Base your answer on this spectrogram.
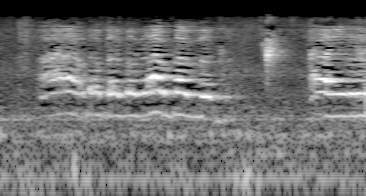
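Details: Domestic cat in a drawn-out, wavering meow that rises and falls for about two seconds, then a brief pause and the start of another long meow; faint indoor background.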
